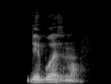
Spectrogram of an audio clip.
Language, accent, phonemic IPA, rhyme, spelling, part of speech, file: French, France, /de.bwaz.mɑ̃/, -ɑ̃, déboisement, noun, LL-Q150 (fra)-déboisement.wav
- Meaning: deforestation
